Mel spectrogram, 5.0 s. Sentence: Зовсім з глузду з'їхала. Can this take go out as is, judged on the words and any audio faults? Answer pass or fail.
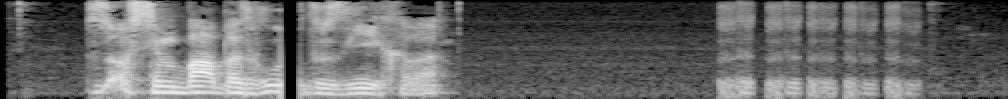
fail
